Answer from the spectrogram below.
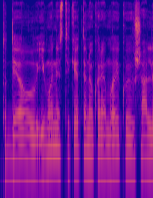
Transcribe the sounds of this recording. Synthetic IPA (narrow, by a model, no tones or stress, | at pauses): t̪oːd̪ʲeːlˠiːmoːnʲeːst̪ʲɪkʲeːt̪ʲɪnʲʊkʊɾʲɛmlˠɐɪkoːjuʃɑ̰ːlʲɪ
